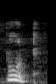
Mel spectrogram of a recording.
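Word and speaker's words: put: जबकि पुट में यू का उच्चारण है पुट, ऊ के रूप में।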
